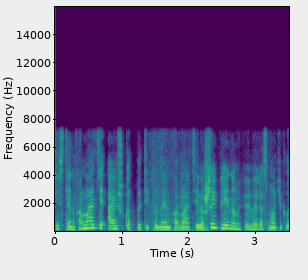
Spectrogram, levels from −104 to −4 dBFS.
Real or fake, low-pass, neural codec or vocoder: fake; 7.2 kHz; codec, 16 kHz, 4 kbps, FreqCodec, smaller model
